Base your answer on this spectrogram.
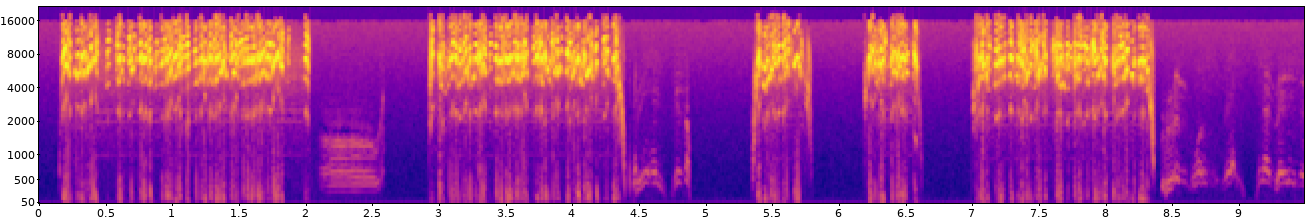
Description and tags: Tape squeak
sound of a vocal recording being fast-forwarded on a cassette tape.
squeak, tape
